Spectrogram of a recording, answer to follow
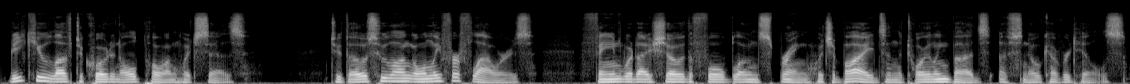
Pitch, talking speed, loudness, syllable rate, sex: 115 Hz, 180 wpm, -16 LUFS, 4.6 syllables/s, male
